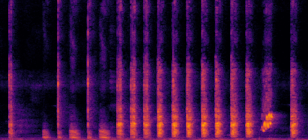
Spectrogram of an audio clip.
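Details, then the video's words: Javan myna singing energetically: a run of harsh, broadband chattering notes repeated a little more than twice a second, several carrying a bright ringing tone, ending in a short rising whistle. "Suara jalak kerbau gacor"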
